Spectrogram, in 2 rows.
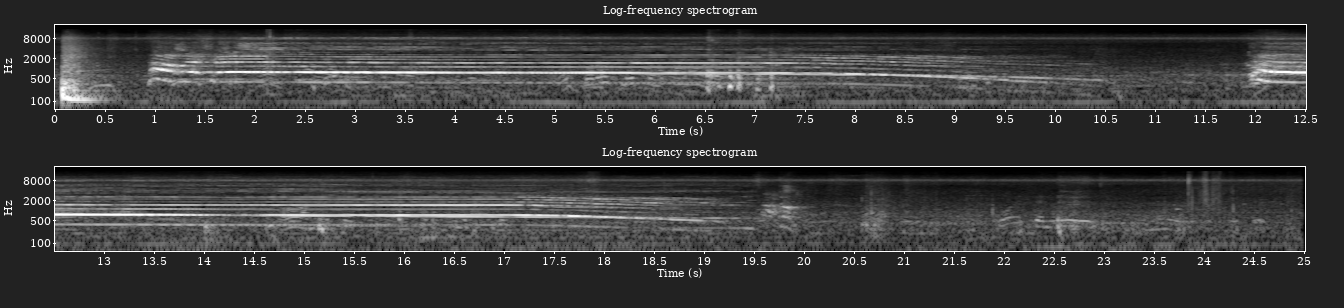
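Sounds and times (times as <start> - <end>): man shouting long commands: 1.0 - 10.6, 11.9 - 20.1.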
